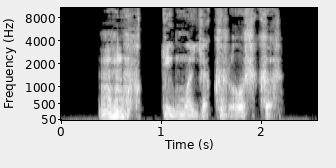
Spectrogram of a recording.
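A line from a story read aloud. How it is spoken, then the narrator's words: Forced out laughing. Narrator (Russian): со смехом выдавил из себя мистер Дурсль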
